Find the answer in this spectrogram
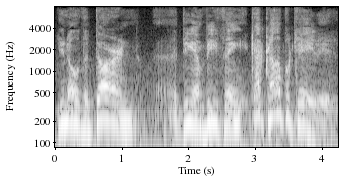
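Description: An actor playing a cocky, playful middle-aged crime boss in a video game, with a gravelly voice and a halting, folksy drawl. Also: male voice, a little high, expressive, slight background noise, full character voice. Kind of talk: cinematic video game acting.

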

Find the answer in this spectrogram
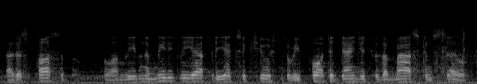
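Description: An actor playing a cold, commanding Nazi officer in a 1940s film serial, with an imperious, clipped delivery. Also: male voice, mid-range voice, rapid-fire, darkish tone, natural voice, rough recording. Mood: businesslike. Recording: old 1940s film soundtrack with music.

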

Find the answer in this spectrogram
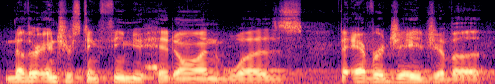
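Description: A man in his thirties interviewing a guest on stage, setting up each question with measured context. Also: mid-range voice, fairly even intonation. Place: large hall stage, seated in armchair. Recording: long hall reverb, faint room noise.

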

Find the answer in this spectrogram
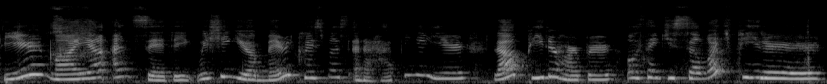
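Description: A young woman reads letters aloud in an unhurried, gentle way, her pitch rising and falling a lot as she coos at her dogs. Her voice sits a little high, with a faint hiss of room noise behind it, recorded close on a phone at home. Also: sing-song. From Estonia. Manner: gentle, cooing baby-talk to her dogs, frequent soft laughs. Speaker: pet channel host. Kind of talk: casual vlog narration reading mail aloud. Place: home room with bed, off camera.

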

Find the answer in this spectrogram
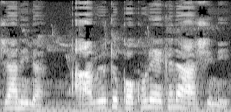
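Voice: medium pitch, normal speed, a little mellow, soft background music, natural voice. An actor voicing a protective, resolute young prince in a cartoon fairy tale, earnest and reassuring. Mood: caring.

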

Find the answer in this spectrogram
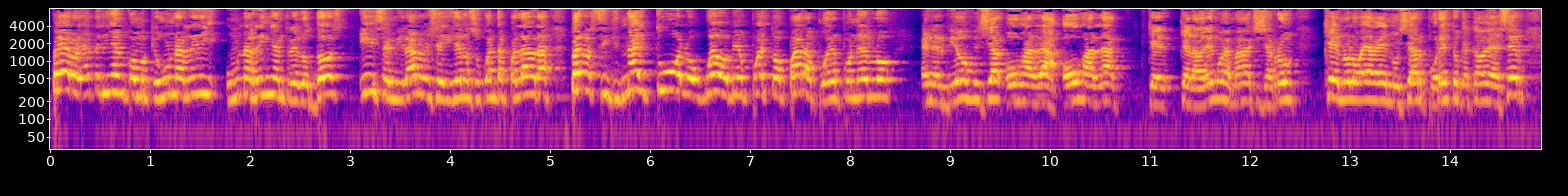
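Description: Upbeat young Honduran guy, higher voice. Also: brisk, few pauses. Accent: Honduran Spanish. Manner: chatty, excitable, animated with hand gestures. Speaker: reaction video host. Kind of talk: casual music video reaction. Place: small indoor room in front of a TV.

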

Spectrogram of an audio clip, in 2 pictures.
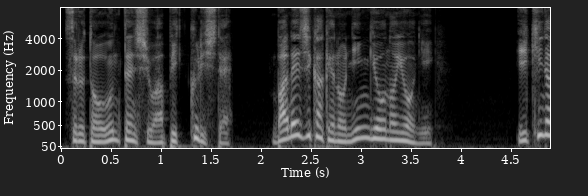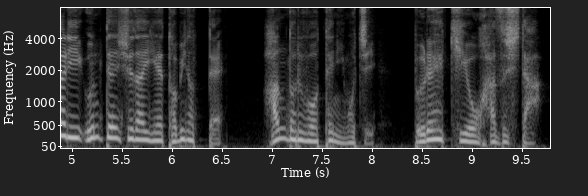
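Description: A man narrates a mystery tale as a practised reader would. His voice sits a little high and moves through a wide, animated range. The sound is dry, and the delivery is expressive and dramatic. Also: normal speed, no echo. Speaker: audiobook reader, small-theatre actor.

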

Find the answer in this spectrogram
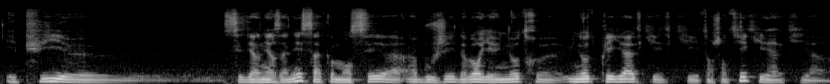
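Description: An older man giving an unscripted talk in a small studio at a desk microphone, halting with frequent restarts and fillers. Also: fairly low pitch, steady tone, warm tone. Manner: hesitant, many restarts and fillers. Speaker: guest lecturer. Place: small studio with dark purple backdrop. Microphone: desk mic on stand.

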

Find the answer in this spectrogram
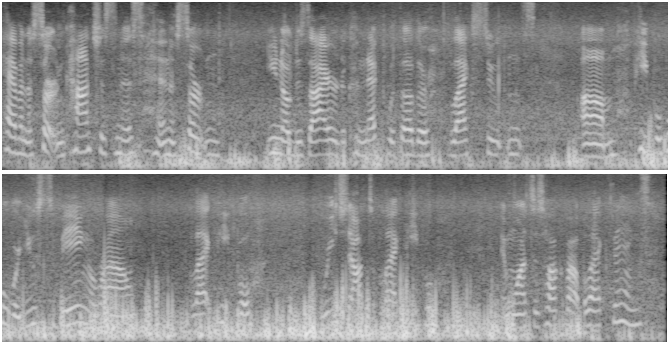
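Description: A woman in her thirties with a Detroit accent, talking to her phone camera while walking down a residential street. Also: normal speed. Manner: animated, acts out quoted voices with big pitch jumps. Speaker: vlogger. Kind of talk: walk-and-talk vlog chat. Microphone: phone held at arm's length. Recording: outdoor noise from street traffic.

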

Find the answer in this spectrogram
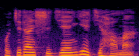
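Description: Despairing young man played by a man, gentle, resigned, medium pitch, muffled lo-fi recording, for radio drama. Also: normal speed, natural voice. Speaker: voice actor. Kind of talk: audio drama acting.

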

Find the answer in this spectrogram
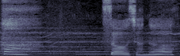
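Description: A woman's voice: fairly high pitch, expressive, darkish tone. A woman voicing a sly, haughty fox shrine priestess in a game, speaking in an archaic, lofty manner. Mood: sly, teasing. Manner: archaic, lofty, unhurried speech. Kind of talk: voiced game dialogue. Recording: game music behind the voice.

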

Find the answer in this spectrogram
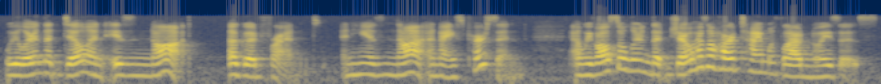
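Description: Young woman, American accent, teacher, measured storybook narration, mid-range pitch. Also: muffled recording. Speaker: teacher reading aloud. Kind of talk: children's novel read-aloud, first-person narration. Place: small indoor office or study.

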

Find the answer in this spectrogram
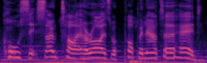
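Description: An actress playing a fiery, sharp-tongued townswoman in a video game, speaking in a blunt, earthy, expressive way. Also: on the high side, normal speed, close to an everyday voice. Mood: scornful, indignant. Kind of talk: video game cutscene acting. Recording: music behind the voice.

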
